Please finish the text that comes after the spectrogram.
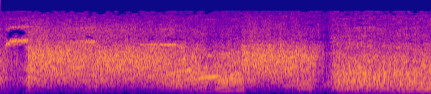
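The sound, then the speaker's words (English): A car engine roars steadily as the car drives away, a thick, broad rumble that holds at a loud level, with a brief dip partway through before the driving noise resumes. “do you want me to drop you off at the next convenient corner? No. I'll stay in the car.”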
